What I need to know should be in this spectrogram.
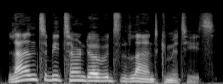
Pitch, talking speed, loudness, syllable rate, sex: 150 Hz, 240 wpm, -18 LUFS, 6.5 syllables/s, male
